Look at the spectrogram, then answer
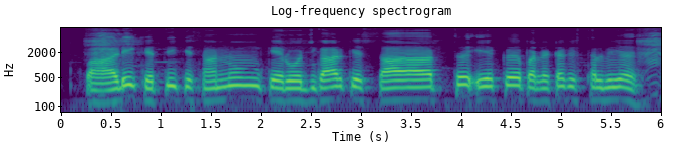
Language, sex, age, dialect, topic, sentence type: Hindi, male, 18-24, Awadhi Bundeli, agriculture, statement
